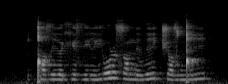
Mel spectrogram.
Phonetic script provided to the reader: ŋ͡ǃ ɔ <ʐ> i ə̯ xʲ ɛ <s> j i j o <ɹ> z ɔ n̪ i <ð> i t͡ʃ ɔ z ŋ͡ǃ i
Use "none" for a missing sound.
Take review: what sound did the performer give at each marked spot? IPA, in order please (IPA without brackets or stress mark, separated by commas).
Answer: z, z, ɹ, ð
